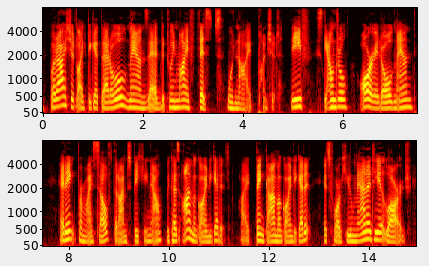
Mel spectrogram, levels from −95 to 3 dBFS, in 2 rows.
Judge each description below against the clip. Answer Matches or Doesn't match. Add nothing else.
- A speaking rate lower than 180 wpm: Doesn't match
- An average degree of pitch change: Matches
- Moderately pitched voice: Matches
